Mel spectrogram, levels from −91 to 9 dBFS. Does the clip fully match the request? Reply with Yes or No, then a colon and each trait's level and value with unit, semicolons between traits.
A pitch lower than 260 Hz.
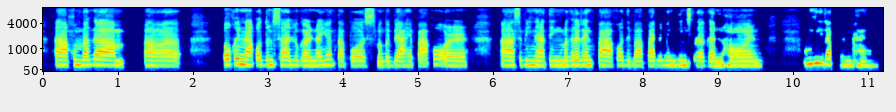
Yes: high, 190 Hz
